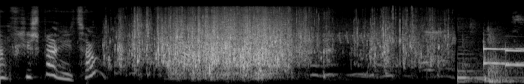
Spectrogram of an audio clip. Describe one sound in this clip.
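Water splashes in a small paddling pool.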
